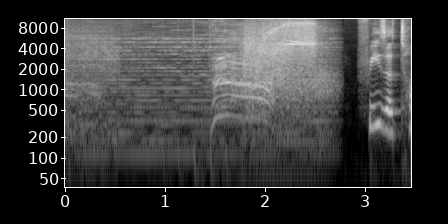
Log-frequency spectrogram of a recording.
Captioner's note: Vegeta: *yells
